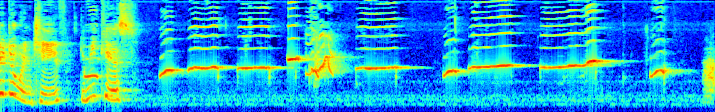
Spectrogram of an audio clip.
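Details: Two pet cockatiels give clear, sustained whistles that rise and hold steady, with a person talking briefly at the start.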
